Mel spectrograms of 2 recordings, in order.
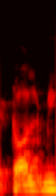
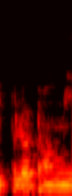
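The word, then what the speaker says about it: Ptolemy: तो ये खाली आपका ये नहीं, आप मेरा ख़्याल है कि टॉलमी को भी प्लोटोमी कहते हैं, पी पी उसमें साइलेंट है।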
